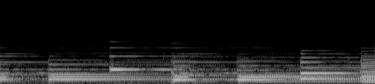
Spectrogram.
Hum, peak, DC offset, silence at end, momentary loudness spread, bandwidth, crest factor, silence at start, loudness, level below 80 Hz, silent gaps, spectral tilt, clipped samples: none; -12 dBFS; under 0.1%; 0 s; 9 LU; 3.1 kHz; 16 dB; 0 s; -27 LUFS; -56 dBFS; none; -11.5 dB/octave; under 0.1%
